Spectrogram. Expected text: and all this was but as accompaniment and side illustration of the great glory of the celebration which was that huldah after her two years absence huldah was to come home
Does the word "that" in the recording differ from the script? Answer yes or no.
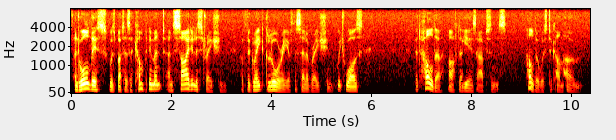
no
